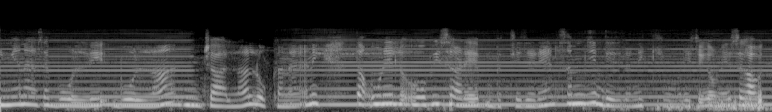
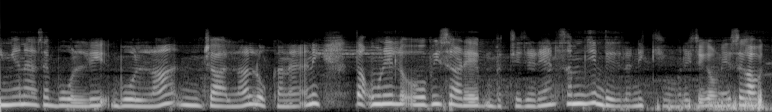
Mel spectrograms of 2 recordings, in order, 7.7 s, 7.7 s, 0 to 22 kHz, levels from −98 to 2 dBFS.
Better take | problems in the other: second | background sound (Bowed string instrument); 6 dB below the speech

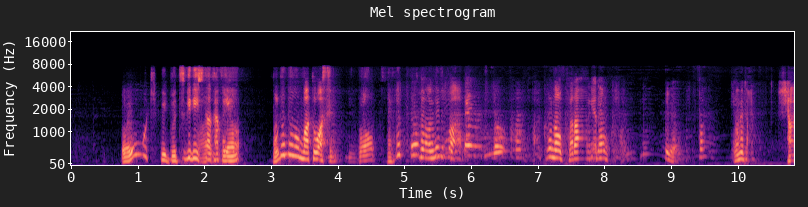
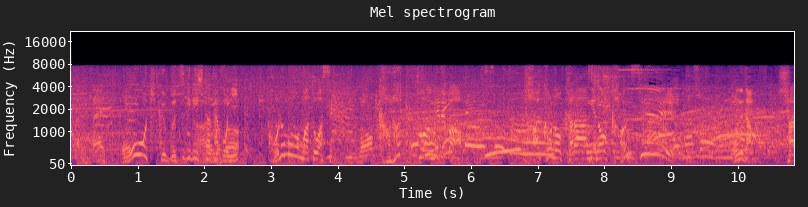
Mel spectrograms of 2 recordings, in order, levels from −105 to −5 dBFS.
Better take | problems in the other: second | noise reduction (neural mask model DeepFilterNet 3)

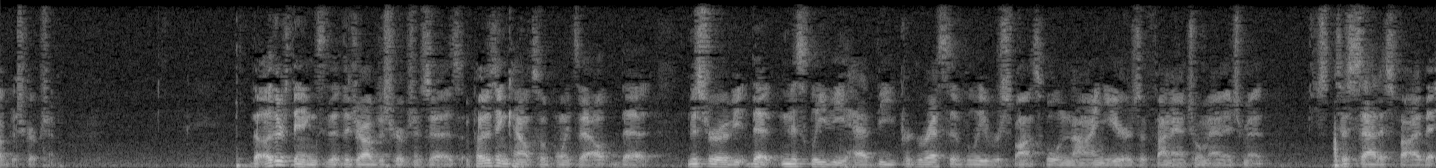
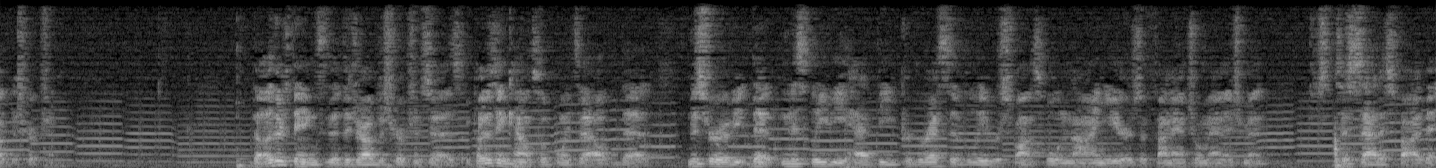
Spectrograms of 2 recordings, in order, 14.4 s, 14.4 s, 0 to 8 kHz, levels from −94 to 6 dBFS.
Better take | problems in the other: first | background sound (Trumpet); 14 dB below the speech // room echo; dies away in 0.2 s

